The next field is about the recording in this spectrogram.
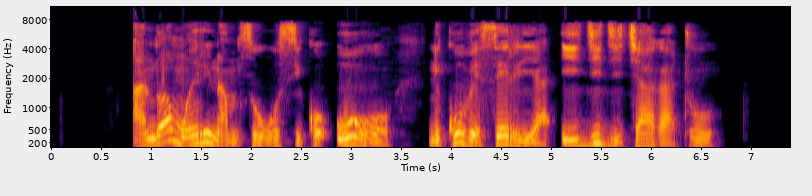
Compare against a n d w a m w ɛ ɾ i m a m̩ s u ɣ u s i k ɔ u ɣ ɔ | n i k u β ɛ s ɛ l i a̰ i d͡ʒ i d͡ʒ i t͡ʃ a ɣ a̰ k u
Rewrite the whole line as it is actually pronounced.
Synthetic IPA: a n d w a m w ɛ ɾ i n a m̩ s u ɣ u s i k ɔ u ɣ ɔ | n i k u β ɛ s ɛ ɾ i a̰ i d͡ʒ i d͡ʒ i t͡ʃ a ɣ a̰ t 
